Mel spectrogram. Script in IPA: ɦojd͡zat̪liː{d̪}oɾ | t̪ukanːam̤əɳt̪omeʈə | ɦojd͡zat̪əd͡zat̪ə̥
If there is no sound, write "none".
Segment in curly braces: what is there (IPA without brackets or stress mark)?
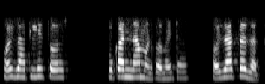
t̪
